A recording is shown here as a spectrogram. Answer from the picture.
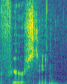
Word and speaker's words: Feuerstein: I'm pronouncing that correctly, Joshua Feuerstein.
